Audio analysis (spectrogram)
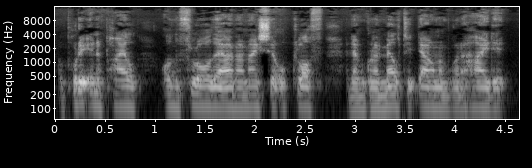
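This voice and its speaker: A man storyteller voicing a brisk, commanding old Romani grandma in a folktale, giving blunt, scolding orders. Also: low-pitched, level tone, warm tone, pitched below the performer's own voice.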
